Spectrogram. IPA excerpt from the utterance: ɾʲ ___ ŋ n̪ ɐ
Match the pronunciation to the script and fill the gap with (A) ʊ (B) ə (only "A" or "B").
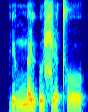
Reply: A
